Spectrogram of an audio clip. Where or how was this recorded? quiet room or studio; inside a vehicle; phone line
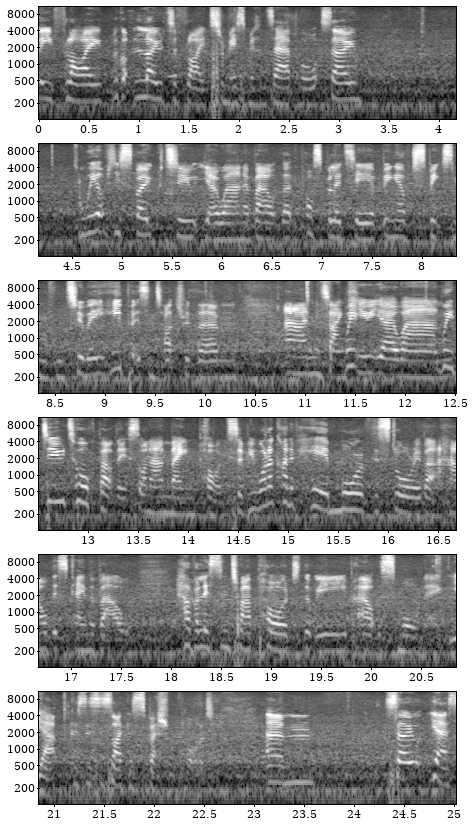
inside a vehicle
